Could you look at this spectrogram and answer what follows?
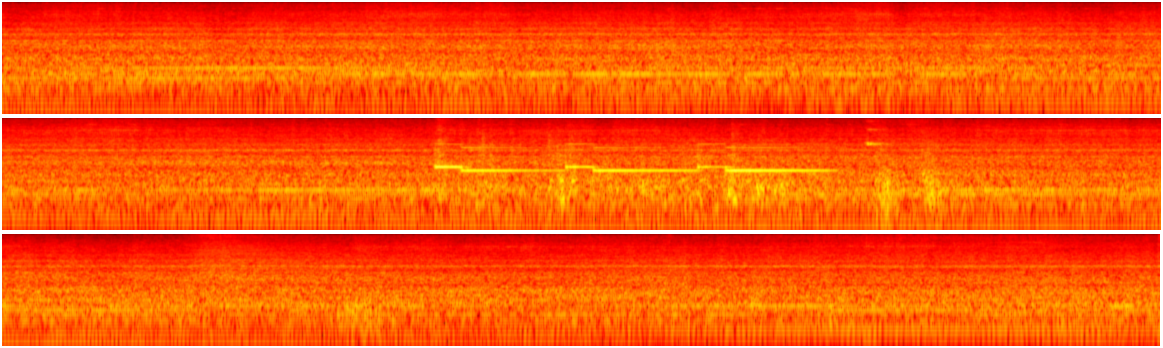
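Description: Commuter train standing with a steady electrical hum. About halfway through, the door-closing chime sounds three times, each a short high note dropping to a longer lower one, as the doors shut.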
